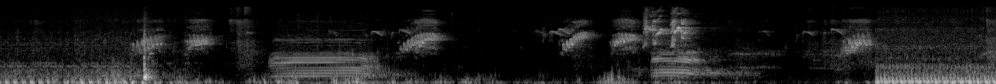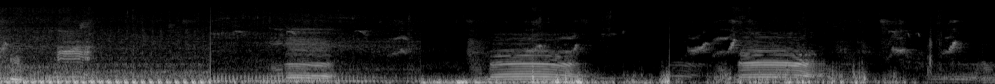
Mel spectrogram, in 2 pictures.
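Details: A herd of cows walking back to a traditional livestock pen low in drawn-out, rising and falling moos over a low rumble, with birds chirping.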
